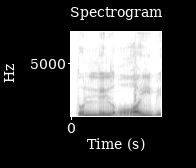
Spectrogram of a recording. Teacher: غین کو موٹا ادا کریں گے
